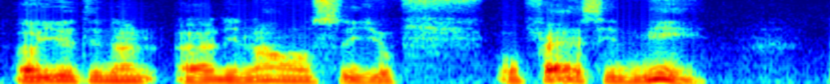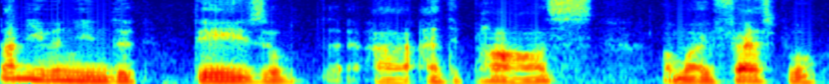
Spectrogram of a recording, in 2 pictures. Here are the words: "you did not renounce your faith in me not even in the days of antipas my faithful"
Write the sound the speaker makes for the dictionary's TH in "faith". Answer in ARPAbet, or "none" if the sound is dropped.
S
